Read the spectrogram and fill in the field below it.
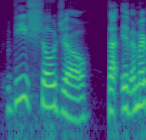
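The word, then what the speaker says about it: VShojo: my did I did is um the v v SoJO that am I pronouncing it right V SoJO yeah vjo um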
